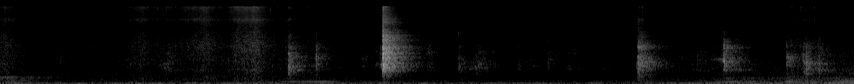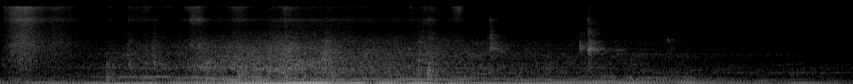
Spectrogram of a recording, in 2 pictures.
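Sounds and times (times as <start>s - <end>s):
plastic bag rustling: 0.0s - 3.4s, 8.0s - 13.9s.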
